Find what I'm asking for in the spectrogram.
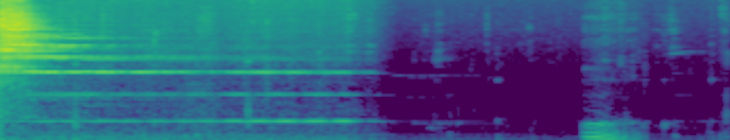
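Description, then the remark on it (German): Glasses clink together in a toast, a single bright ringing chime that decays over about two seconds, followed by silence and a brief low murmur. “Ich freue mich ganz meinerseits. Cheers. Prost.”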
